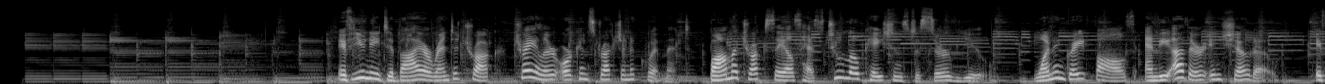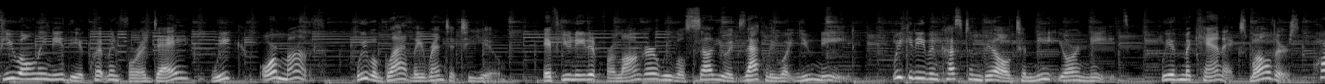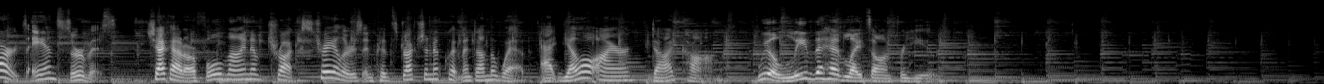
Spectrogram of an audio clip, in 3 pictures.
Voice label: FEMALE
